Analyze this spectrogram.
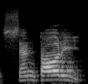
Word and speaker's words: Centauri: Proxima, सेंचुरी नहीं लिखेंगे, सेंटोरी। सेंचुरी का स्पेलिंग आप जानते हैं, CNTURY होता है। ये क्या है? सेंटोरी।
